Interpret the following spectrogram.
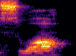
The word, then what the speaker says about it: suoi: And then suoi. It goes by fast. Doesn't rhyme with soy. Doesn't rhyme with soy sauce. Suoi.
